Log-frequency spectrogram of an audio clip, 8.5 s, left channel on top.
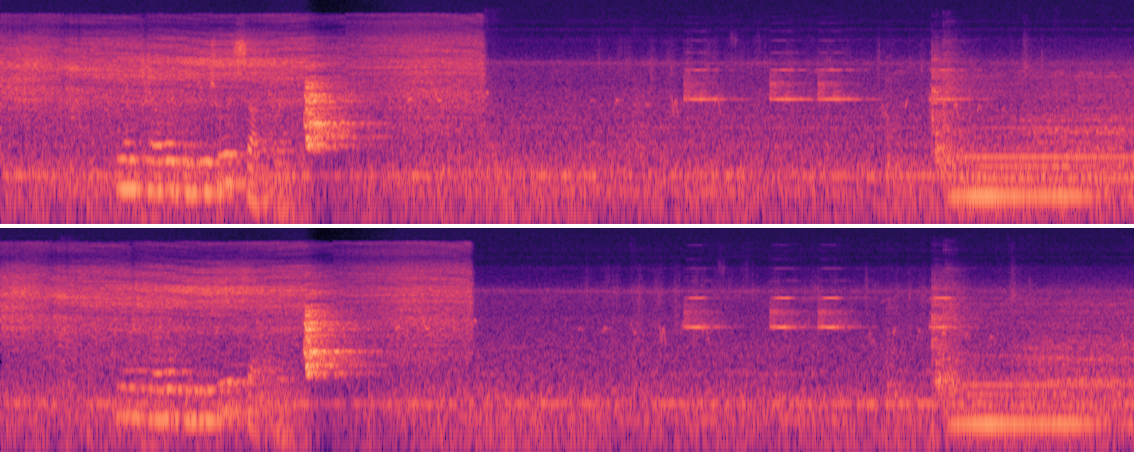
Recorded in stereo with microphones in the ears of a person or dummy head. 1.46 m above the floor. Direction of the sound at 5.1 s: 10° left (ahead or behind).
